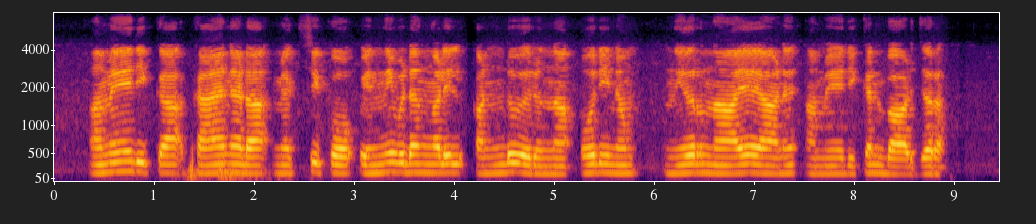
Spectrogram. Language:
Malayalam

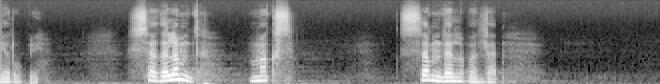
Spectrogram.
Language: Glavda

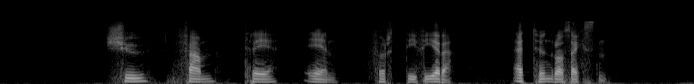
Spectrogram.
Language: Norwegian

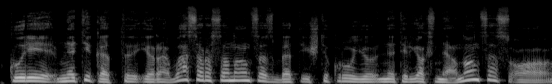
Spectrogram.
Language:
Lithuanian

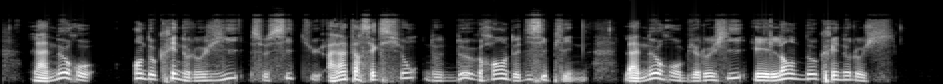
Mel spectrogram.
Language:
French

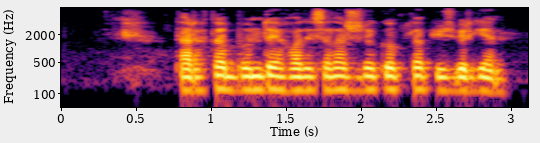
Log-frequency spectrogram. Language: Uzbek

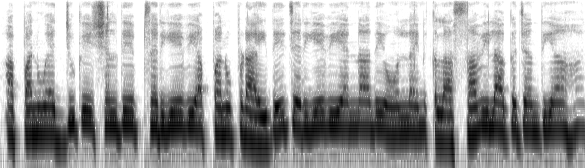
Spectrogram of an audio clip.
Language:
Punjabi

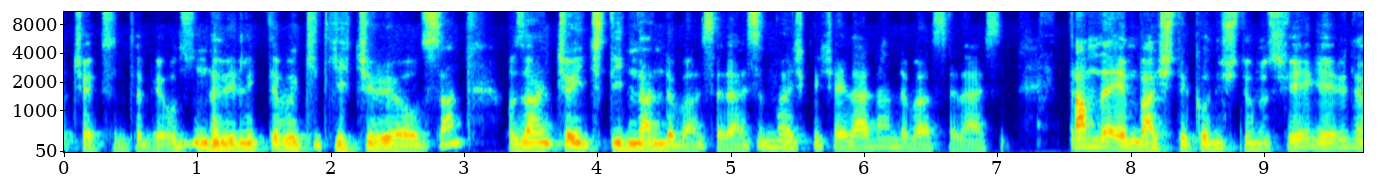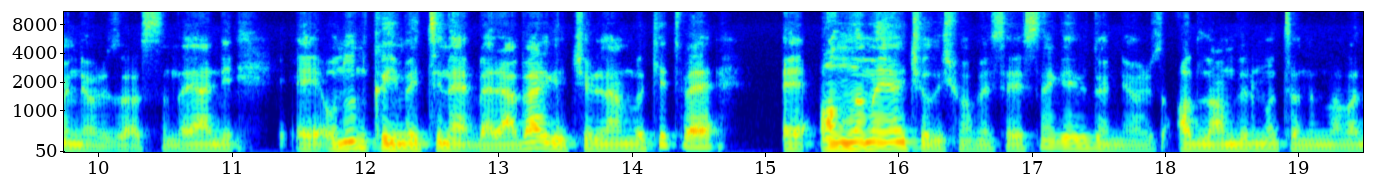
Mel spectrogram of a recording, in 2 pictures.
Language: Turkish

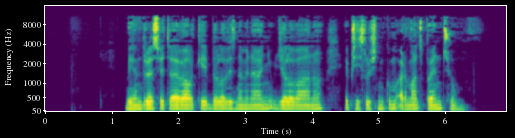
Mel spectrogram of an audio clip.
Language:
Czech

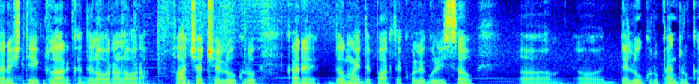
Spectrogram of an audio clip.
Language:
Romanian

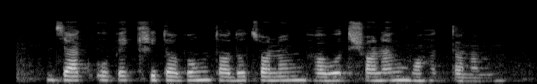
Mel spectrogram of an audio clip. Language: Bangla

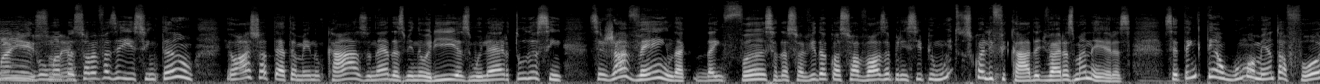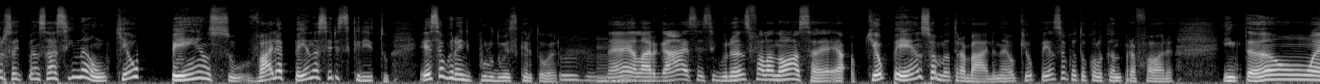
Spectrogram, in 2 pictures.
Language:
Portuguese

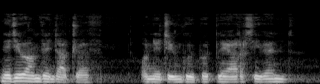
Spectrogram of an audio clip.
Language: Welsh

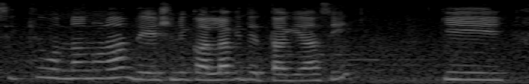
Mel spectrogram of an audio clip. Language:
Punjabi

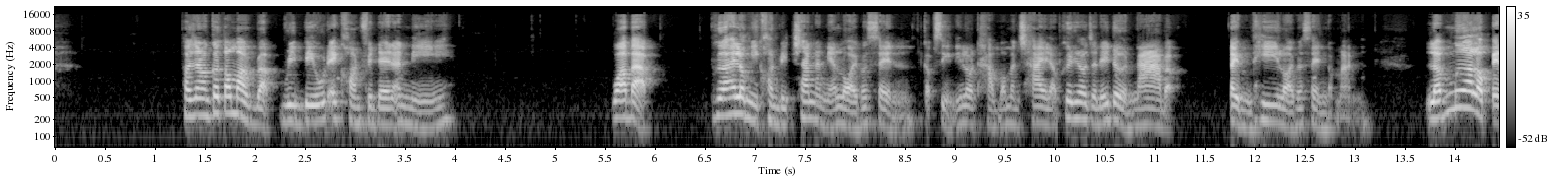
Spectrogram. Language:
Thai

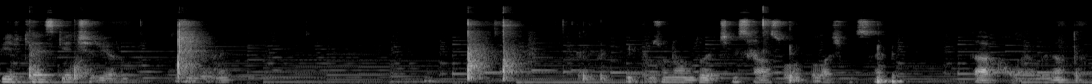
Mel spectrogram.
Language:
Turkish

